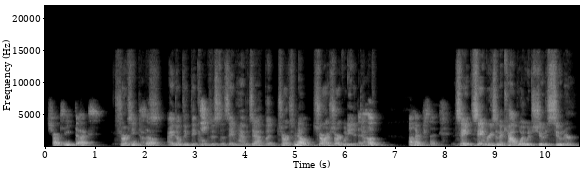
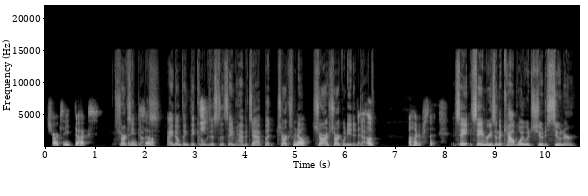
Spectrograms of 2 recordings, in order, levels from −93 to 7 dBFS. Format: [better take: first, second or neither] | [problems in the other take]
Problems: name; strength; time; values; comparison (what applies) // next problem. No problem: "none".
second | off-mic speech; far // room echo; slight; dies away in 0.4 s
